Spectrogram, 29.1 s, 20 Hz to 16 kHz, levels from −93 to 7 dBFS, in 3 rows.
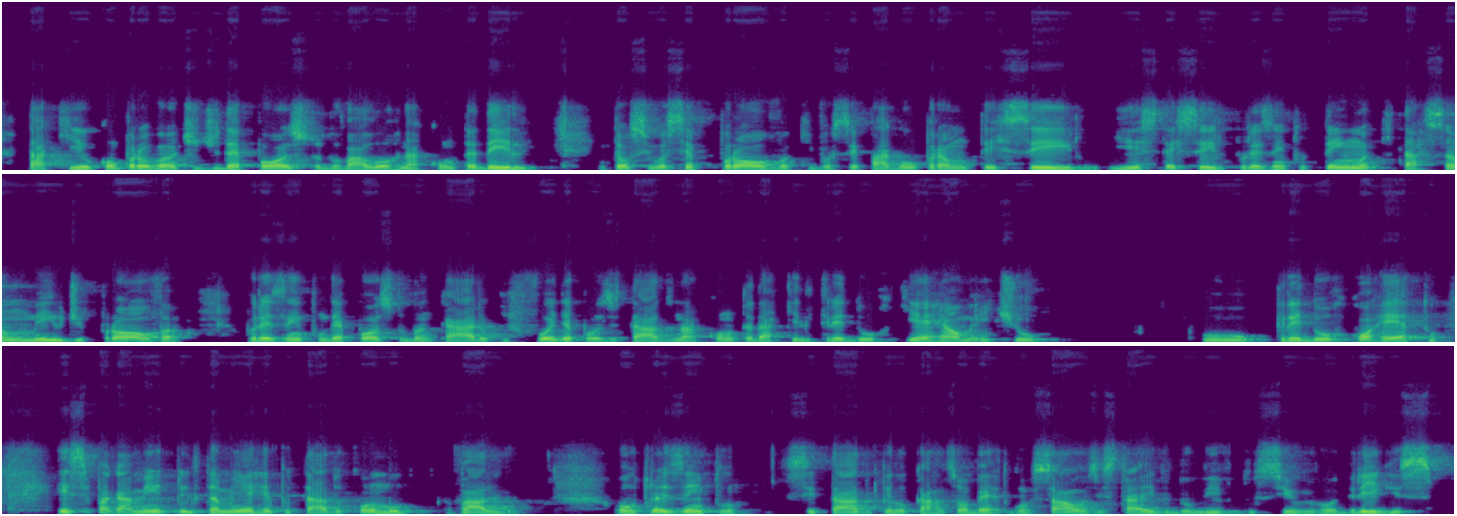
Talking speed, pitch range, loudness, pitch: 150 wpm, 105-135 Hz, -20 LUFS, 120 Hz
